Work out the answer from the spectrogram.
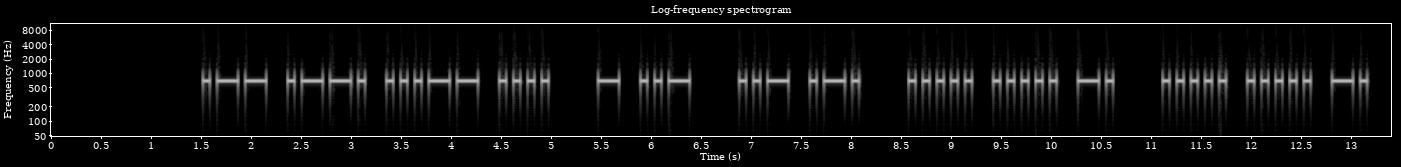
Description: Morse code, heard as a keyed tone, about 17 wpm, 700 Hz. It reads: WP3H TU UR 55N 55N
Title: Speed-Racing Common QSO Phrases - 17wpm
